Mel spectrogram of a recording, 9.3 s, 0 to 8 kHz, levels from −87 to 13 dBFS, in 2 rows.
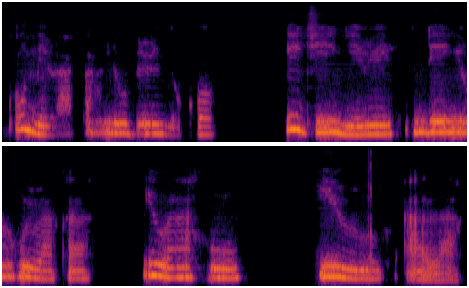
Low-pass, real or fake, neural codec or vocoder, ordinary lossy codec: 7.2 kHz; fake; codec, 16 kHz, 16 kbps, FunCodec, trained on LibriTTS, 50 frames a second; AAC, 32 kbps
